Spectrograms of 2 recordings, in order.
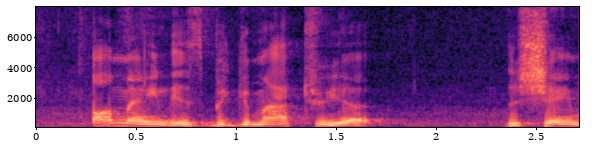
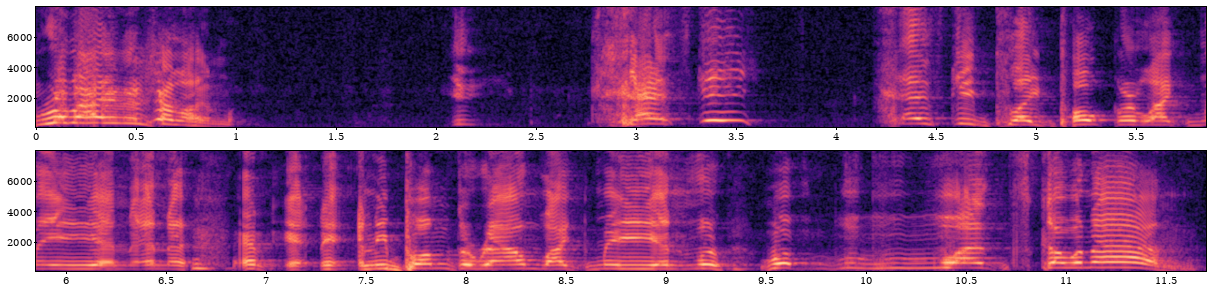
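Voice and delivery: indignant complaint; 10 semitones higher than usual. Acted. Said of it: "Shmuel comes to Rabbeinu Shalom".

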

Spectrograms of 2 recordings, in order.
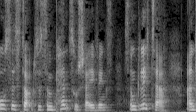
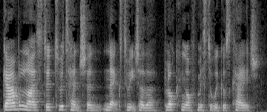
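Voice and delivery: ordinary delivery, nothing marked

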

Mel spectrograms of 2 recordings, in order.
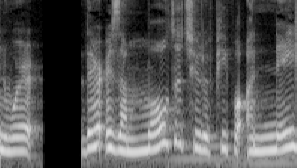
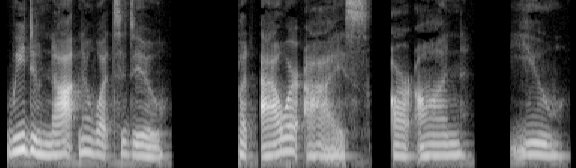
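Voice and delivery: solemn verse reading; scripture reading; 4 semitones lower than usual. Acted. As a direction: read the favorite verse with weight. Here comes my favorite line.

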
